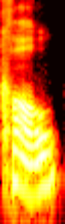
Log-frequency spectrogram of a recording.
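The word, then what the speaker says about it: כל: So if ever you're reading the word kol, it's a kamatz katan, komatz koton, which means it's pronounced as an o rather than an a, even in Sfardit.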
